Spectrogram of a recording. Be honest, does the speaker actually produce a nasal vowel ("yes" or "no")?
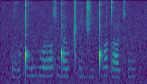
no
